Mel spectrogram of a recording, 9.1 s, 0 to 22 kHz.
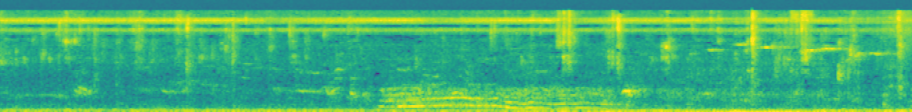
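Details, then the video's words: Cats and kittens eating raw fish, filmed with a Samsung Galaxy S9 Plus: after quiet chewing sounds, a drawn-out low yowl rises and then slides downward over about two seconds, with clicking mouth noises throughout. "Cats eating raw fish - Kittens eating fish"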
